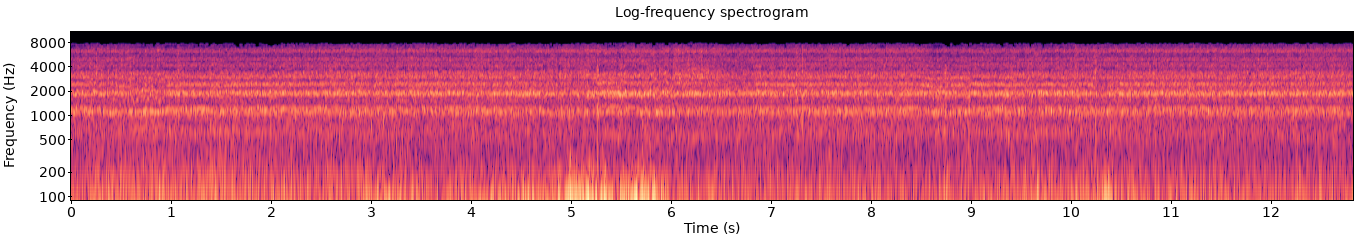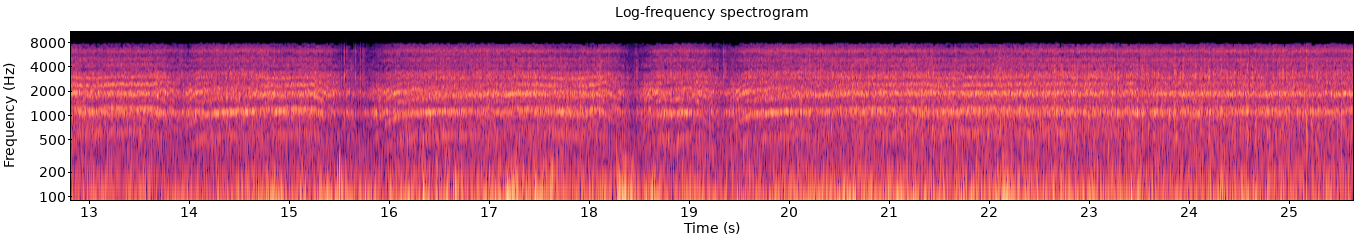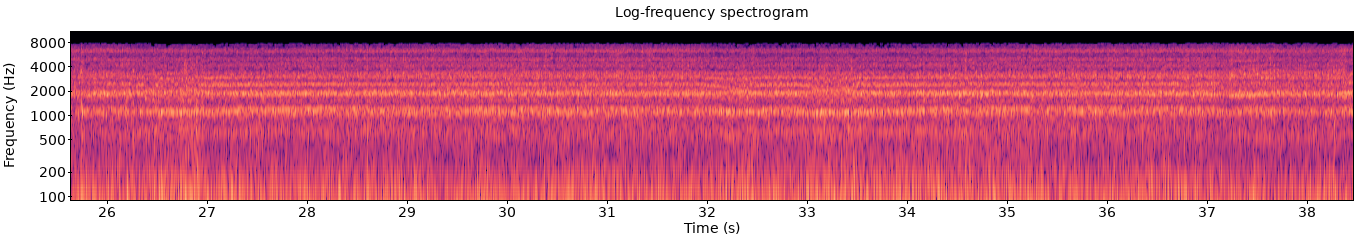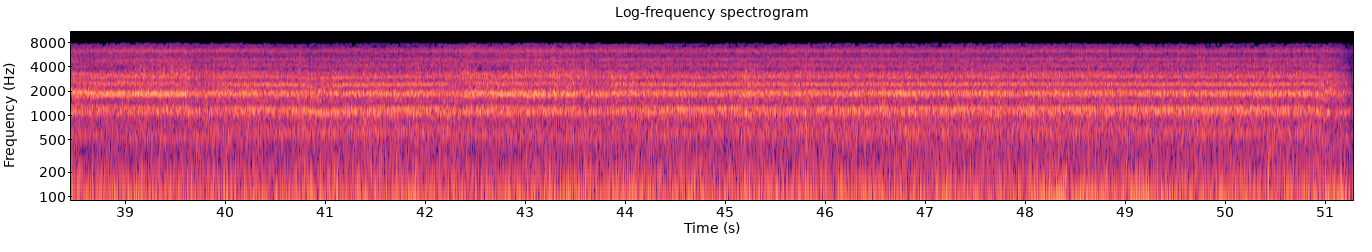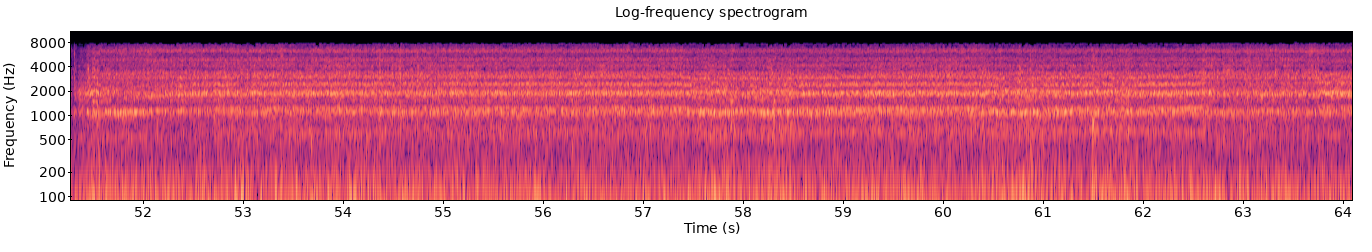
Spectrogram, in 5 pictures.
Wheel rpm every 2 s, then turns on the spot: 160, 160, 160, 160, 160, 160, 150, 120, 140, 90, 150, 160, 160, 160, 160, 160, 160, 160, 160, 160, 160, 160, 160, 160, 160, 130, 160, 160, 160, 160, 160, 160.
none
